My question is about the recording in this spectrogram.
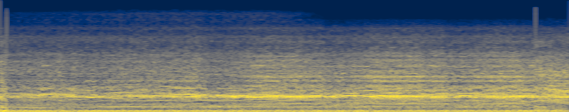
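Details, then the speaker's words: BMW-shop vehicle idling: steady whirring tone with a rough, gravelly hum. The alternator makes a loud noise as it spins and has play when wiggled, so replacement is recommended. "So this is the alternator, the Bowie has legs. So every time it spins, it makes a loud noise, but you can kind of hear it when I wiggle it."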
